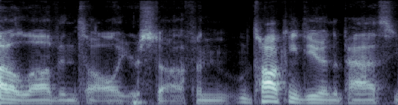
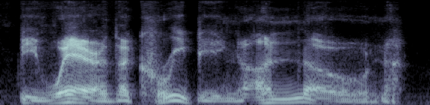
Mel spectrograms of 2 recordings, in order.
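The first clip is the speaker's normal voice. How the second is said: very slow, dramatic monster-movie trailer voice. Reading a movie tagline aloud after being asked: dramatic movie tagline reading. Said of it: "your best Kahuna reading of a tagline for a movie of this nature voice".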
